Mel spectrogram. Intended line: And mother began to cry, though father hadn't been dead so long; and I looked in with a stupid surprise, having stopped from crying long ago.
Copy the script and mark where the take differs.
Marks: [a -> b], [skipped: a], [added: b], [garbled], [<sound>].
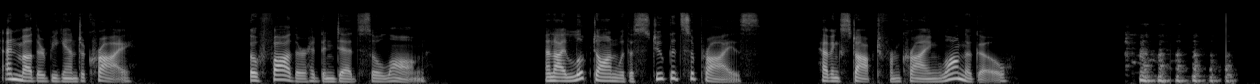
And mother began to cry, though father [hadn't -> had] been dead so long; and I looked [in -> on] with a stupid surprise, having stopped from crying long ago. [laugh]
